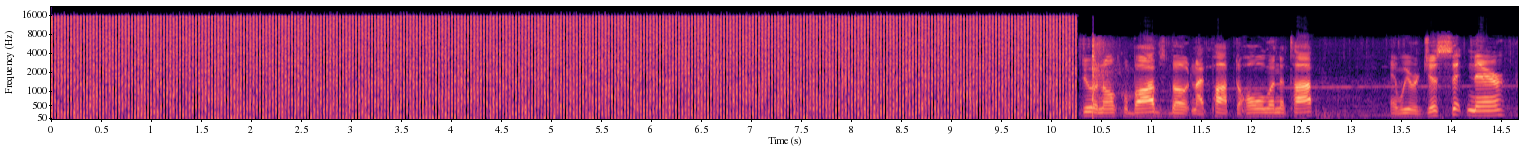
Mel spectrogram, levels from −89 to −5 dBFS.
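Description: A Dolby Digital bitstream arriving over the S/PDIF or HDMI link was passed straight to the output as if it were ordinary PCM samples, so this is a compressed stream played as audio from 0.00 to 10.28 s. Each undecoded frame comes out as a 9.33 ms burst of noise followed by silent padding, repeating 31.25 times a second, which fits a 448 kbps AC-3 stream. The result is harsh, very loud chattering static in place of the intended sound.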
